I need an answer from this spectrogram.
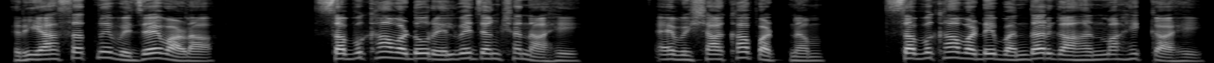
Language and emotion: Sindhi, neutral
